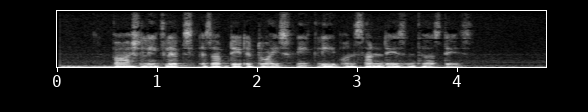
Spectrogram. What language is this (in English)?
English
